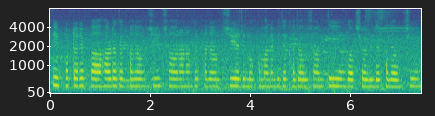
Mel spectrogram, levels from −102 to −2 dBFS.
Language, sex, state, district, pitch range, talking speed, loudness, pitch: Odia, female, Odisha, Khordha, 245-265 Hz, 95 wpm, -16 LUFS, 255 Hz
